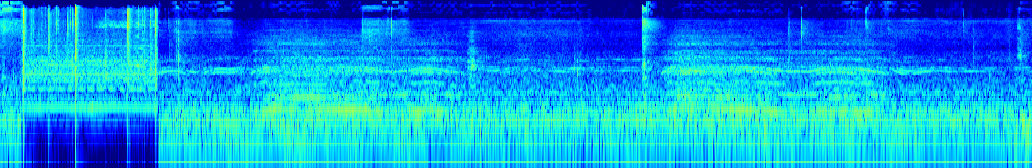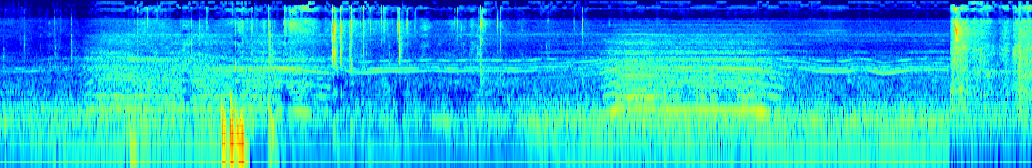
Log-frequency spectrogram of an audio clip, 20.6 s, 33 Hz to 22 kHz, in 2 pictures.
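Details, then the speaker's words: ResMed AirSense 10 CPAP: steady machine hum with a rising, wavering whine swelling with each inhalation when the mask is on, from a faulty motor later fixed by replacing it. "so this is a ResMed air sense tin and it's got a problem where it's kind of whining whenever I put my mask on let me show you what that sounds like"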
